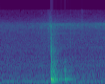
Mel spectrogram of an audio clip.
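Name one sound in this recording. A plastic funnel knocks onto a metal container.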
